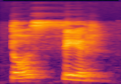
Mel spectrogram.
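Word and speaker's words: toser: Tosser. Tosser. Vai ser com O e um S só, porque não tem 2 S em espanhol. Tosser.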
